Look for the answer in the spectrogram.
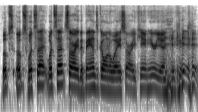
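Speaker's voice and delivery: high, hammy fake bad signal; mock radio excuse. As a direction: pretend the band is fading away. Mock operator dodging a caller.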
